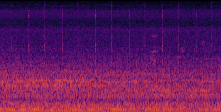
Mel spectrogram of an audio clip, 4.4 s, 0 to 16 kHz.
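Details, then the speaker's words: 2001 Ford Taurus with intermittent turn signals, after replacing the flasher relay under the steering wheel with the OEM part: crisp, evenly spaced clicks about three a second over low engine hum; normal flasher operation. "Yep, that sounds a whole lot better. It sounds like the original part. It's working."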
